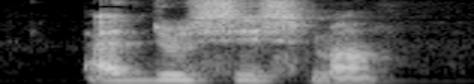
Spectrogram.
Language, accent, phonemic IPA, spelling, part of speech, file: French, Canada, /a.du.sis.mɑ̃/, adoucissement, noun, LL-Q150 (fra)-adoucissement.wav
- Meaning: sweetening, mellowing, softening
